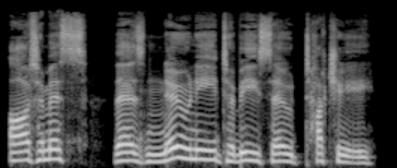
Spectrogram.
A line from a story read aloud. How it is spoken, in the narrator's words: booms the woman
